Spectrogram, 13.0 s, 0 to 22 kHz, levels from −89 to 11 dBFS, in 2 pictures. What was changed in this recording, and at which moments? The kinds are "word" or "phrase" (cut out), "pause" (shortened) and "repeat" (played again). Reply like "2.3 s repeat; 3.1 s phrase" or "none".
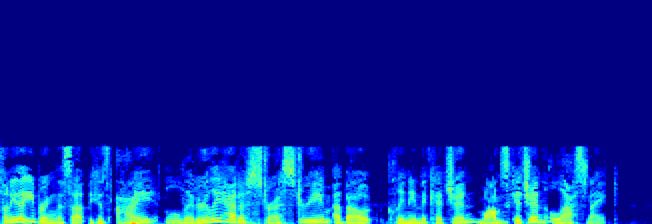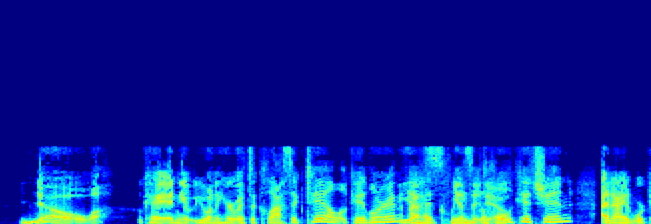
none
